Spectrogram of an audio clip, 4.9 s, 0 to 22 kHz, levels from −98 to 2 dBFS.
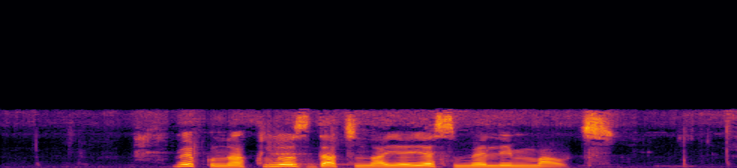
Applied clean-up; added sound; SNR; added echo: neural separator model SepFormer DNS4.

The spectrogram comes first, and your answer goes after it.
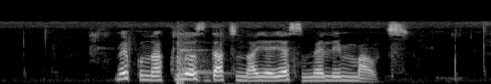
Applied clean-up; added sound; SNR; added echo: none; Gunshot, gunfire; 13 dB; none.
